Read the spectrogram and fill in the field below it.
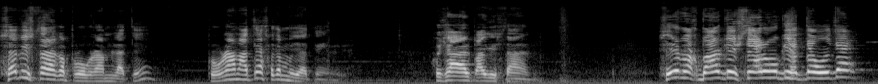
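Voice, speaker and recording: Casting: man doing an angry ranting poor guy, high strained voice, keeps interrupting. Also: sing-song, normal speed, long pauses, a bit bright, full character voice. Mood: bitter. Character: fed-up poor man ranting about power cuts. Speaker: comedy sketch character, angry caller-guest. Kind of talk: satirical TV sketch.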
